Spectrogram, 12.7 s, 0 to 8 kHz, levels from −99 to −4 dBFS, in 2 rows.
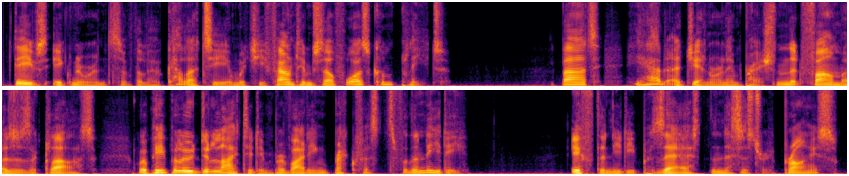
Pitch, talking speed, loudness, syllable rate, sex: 110 Hz, 190 wpm, -23 LUFS, 6.8 syllables/s, male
